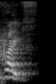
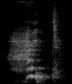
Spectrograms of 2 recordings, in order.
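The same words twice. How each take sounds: First: The word ends with a lisped th sound. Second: The word ends with a plain t sound. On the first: The speaker calls it wrong. "There's no H, quit saying height. ... do you have a lisp?" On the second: The speaker calls it right. "It's height"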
